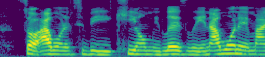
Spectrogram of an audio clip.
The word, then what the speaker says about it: Kiyomi: or interviews and they're like what is it Konami and I'm just like it's Kiyomi like ki yo like I'm just I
